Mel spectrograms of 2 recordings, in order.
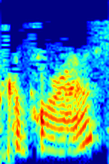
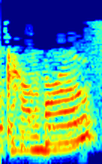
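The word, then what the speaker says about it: kaporos: Well, there are several pronunciations. We tend to stick to the pronunciation of caporos, but you might hear others refer to it as caparos or caporos. So you'll hear several incarnations depending on who you speak with, but we tend to just say caporos.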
